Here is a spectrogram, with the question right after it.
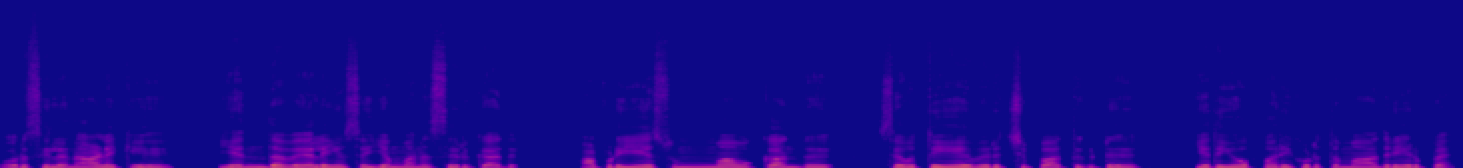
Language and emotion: Tamil, sad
